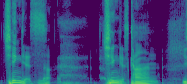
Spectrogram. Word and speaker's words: Genghis: I get why the French made it Genghis. Genghis sounds so much cooler to my white ears. Genghis sounds silly to me. Chinggis.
